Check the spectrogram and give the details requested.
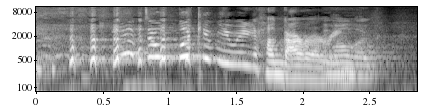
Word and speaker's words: Hungaroring: Don't look at me when you're Hungaroring. Hungaroring.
